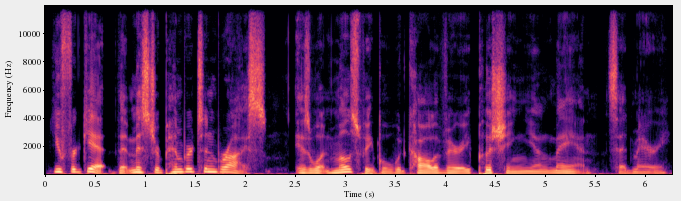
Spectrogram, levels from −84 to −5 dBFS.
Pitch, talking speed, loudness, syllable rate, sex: 130 Hz, 180 wpm, -18 LUFS, 4.7 syllables/s, male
